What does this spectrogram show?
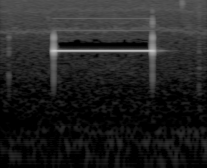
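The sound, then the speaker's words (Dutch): A single steady electronic voicemail beep, a clean high tone held for about one second before cutting off abruptly, with only faint background hiss around it and no talking. “Spreek iets in na de piep.”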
